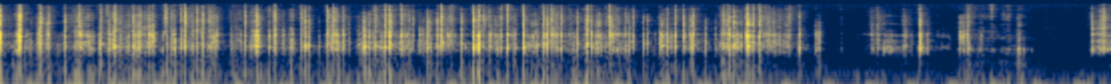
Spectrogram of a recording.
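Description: Long nails tap and scratch a small round metal tin with an embossed lid, making a dense stream of quick, dry clicks and raspy scrapes centered in the midrange with a bright, crackly top. The activity stays busy for about eight seconds, then thins into sparser bursts separated by short silences.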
